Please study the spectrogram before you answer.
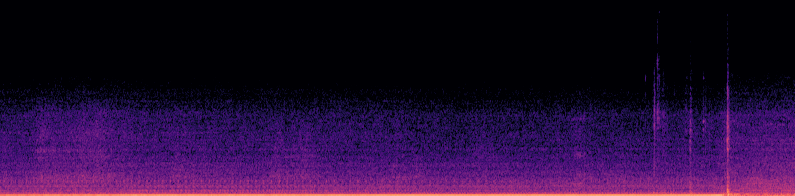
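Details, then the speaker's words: Truck with a fuel-delivery no-start, fixed by temporarily jumpering the fuel pump inertia switch: steady even low hum at idle with no stumble or misfire. Third start in a row with no problem, and it idles normally. "and here's the third start in a row with no problem at all"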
